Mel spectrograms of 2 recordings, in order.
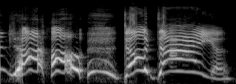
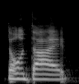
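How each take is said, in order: First: Much higher, louder cry; alarmed shout. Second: Said in the usual way. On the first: Real, not acted. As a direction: yell it to stop them. Pleading with chat member.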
